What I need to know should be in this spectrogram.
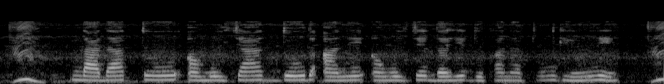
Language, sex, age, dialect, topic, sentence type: Marathi, female, 25-30, Varhadi, agriculture, statement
